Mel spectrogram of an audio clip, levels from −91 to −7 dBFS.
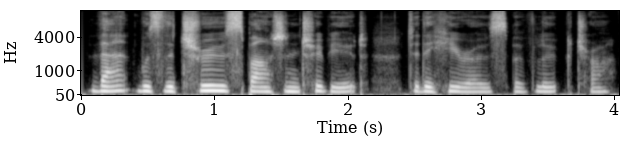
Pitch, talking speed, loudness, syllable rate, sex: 180 Hz, 165 wpm, -18 LUFS, 4.5 syllables/s, female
